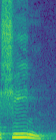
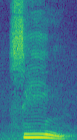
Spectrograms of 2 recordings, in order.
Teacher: شین کی آواز تھوڑی بھری ہوئی لگتی ہے اور سین میں سیٹی جیسی باریک آواز آتی ہے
